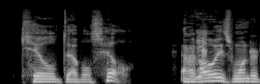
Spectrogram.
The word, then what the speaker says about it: Kill Devil Hills: I I said it wrong. It is Kill Devil Hills. I was saying Kill Devil's Hill. It's Kill Devil Hills.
